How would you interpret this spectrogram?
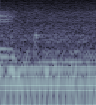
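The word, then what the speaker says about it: ache: फिर यहां पर भी एक में भी ए साइलेंट है इसको पढ़ते हैं एक ठीक है ए सी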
